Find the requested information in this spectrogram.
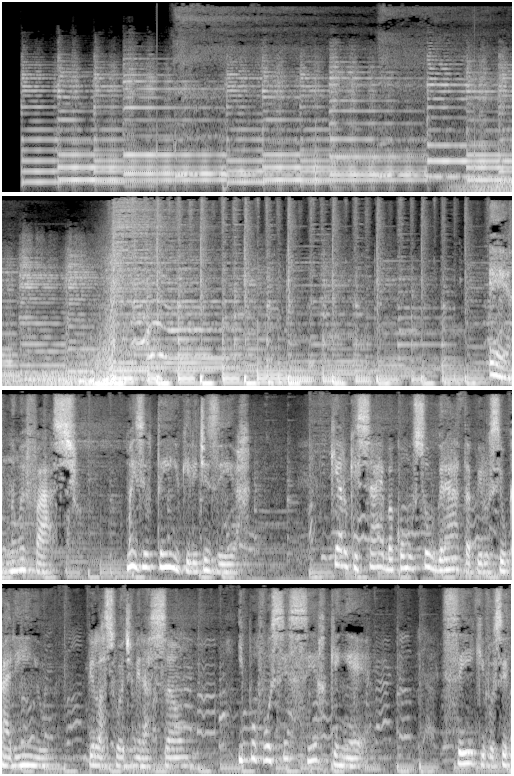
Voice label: Romântica, F; Dando o Fora

